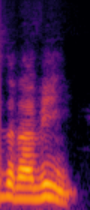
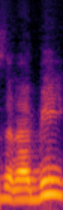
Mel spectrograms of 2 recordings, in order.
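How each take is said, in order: First: The middle consonant is a v sound. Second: The middle consonant is a b sound. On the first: "we pronounce as Ravi" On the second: "they pronounce as Rabi"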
